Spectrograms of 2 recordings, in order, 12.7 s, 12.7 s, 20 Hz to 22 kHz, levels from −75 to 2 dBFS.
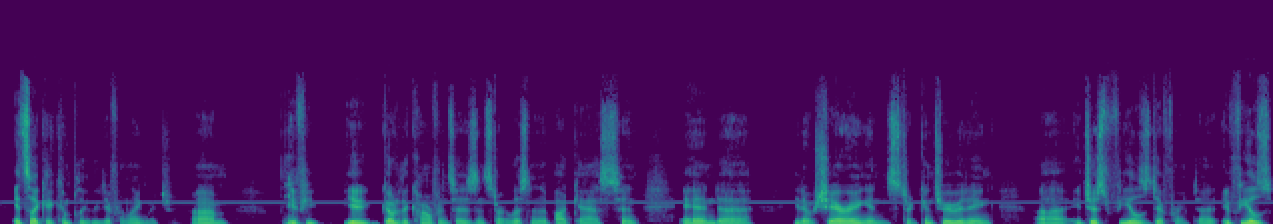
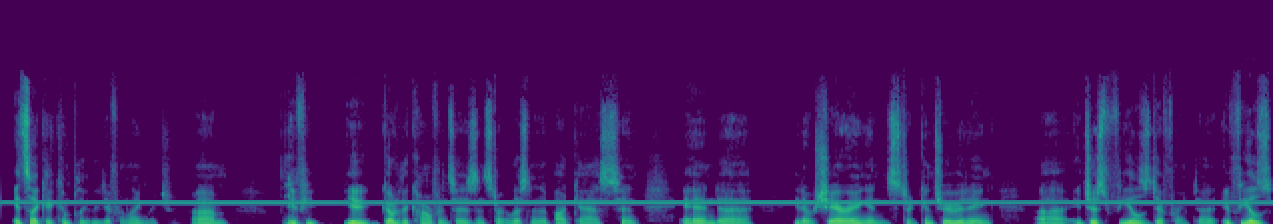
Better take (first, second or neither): first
